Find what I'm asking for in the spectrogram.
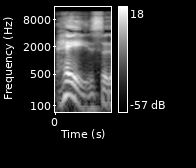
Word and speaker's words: Reis: When João Reis, or Hayes, as it's properly pronounced in Portuguese, tells me that, he's describing to me the conditions of slavery in Brazil.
